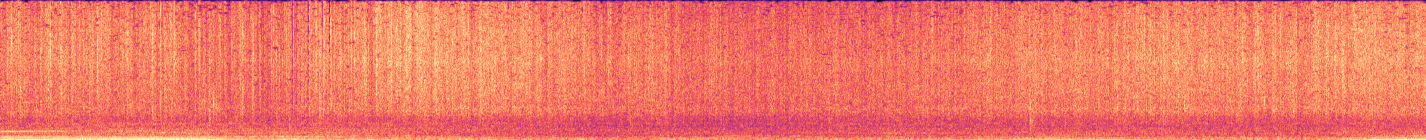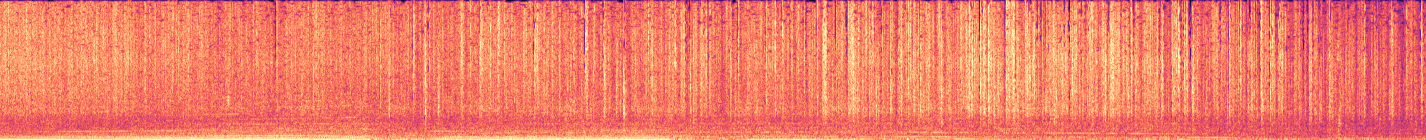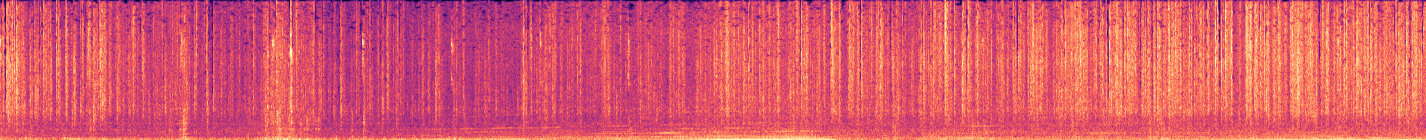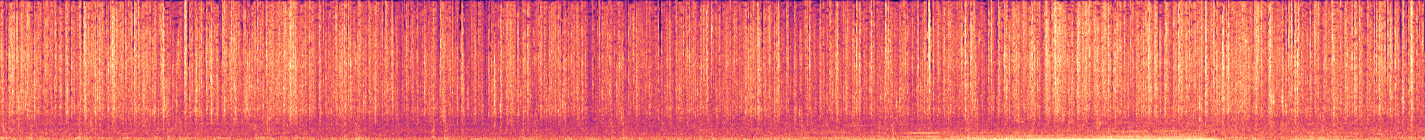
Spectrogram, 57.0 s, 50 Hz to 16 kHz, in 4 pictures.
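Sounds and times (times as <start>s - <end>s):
car engine revving: 0.0s - 57.0s.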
